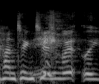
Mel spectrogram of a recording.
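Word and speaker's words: Rosie Huntington-Whiteley: Um, Rose Hudding I don't know how to say her name. Rose Huddington Whitley. Oh, Rosie She's- Huntington Whiteley.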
